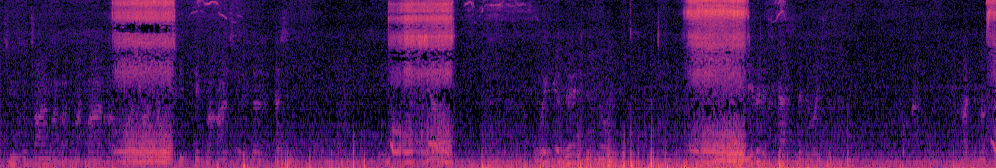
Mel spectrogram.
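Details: Sleeping female Jack Russell terrier puppy snoring: three soft snoring breaths about four seconds apart over low room noise.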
